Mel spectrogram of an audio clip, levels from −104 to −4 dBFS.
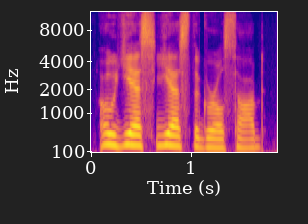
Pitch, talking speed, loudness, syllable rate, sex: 185 Hz, 195 wpm, -17 LUFS, 4.5 syllables/s, female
